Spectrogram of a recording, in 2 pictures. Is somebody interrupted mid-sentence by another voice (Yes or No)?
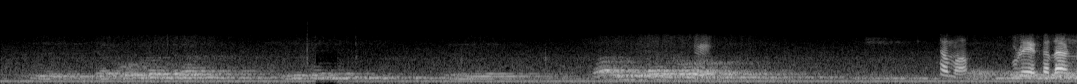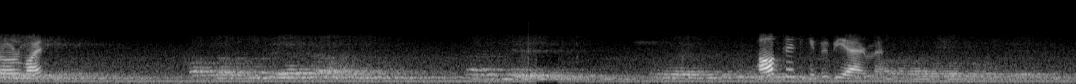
Yes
